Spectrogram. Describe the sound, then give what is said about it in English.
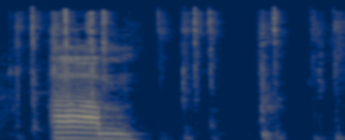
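Irregular clicks of typing on a computer keyboard, a few scattered taps with gaps between them, after a brief, loud, tonal vocal sound near the start. “Sorry to interrupt you're writing your memoirs.”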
